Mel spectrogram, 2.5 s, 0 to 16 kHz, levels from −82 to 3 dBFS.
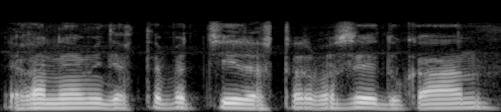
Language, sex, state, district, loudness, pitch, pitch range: Bengali, male, Assam, Hailakandi, -17 LUFS, 145 Hz, 140-150 Hz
